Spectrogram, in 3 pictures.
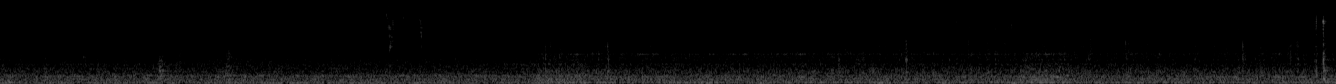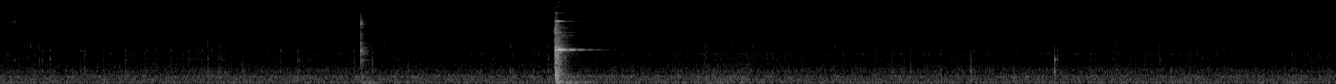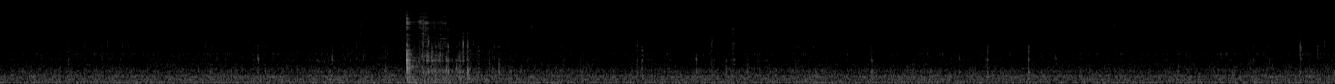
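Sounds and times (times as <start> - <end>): low steady hum: 0.0 - 40.0
utensils clinking against cookware: 18.9 - 19.4.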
